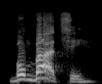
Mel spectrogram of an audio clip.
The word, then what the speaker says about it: Bombaci: sitting here with pete bombachi dude i love your last name oh thanks man is it like is it italian yep yep bombacci nice there you go that's the perfect pronunciation oh wait do you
